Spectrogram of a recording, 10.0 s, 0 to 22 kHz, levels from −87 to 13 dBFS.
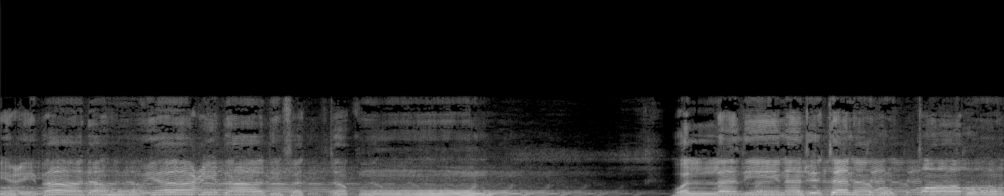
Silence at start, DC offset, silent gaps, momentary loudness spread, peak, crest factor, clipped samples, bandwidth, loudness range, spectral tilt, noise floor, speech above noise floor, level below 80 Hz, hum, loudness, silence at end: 0 s; under 0.1%; none; 10 LU; -2 dBFS; 18 dB; under 0.1%; 11.5 kHz; 4 LU; -4.5 dB/octave; -47 dBFS; 27 dB; -46 dBFS; none; -20 LUFS; 0 s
